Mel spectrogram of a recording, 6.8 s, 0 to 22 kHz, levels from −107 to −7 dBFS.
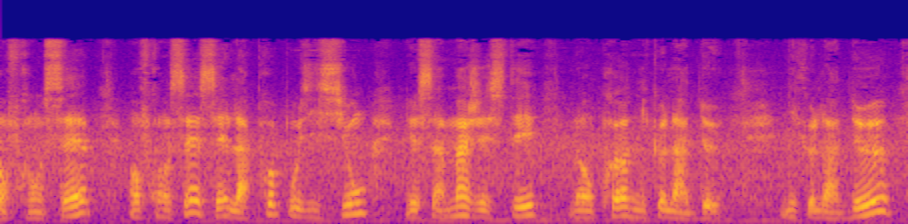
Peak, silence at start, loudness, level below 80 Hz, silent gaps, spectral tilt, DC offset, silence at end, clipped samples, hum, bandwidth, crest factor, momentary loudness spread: -4 dBFS; 0 s; -24 LUFS; -60 dBFS; none; -2.5 dB/octave; under 0.1%; 0 s; under 0.1%; none; 11 kHz; 22 dB; 10 LU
